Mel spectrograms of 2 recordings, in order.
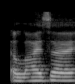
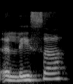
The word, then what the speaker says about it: Elisa: So Eliza, if those amendments are made, please vote indicating with that. I'm sorry. Then, my name is pronounced Elisa. I know that there's another Eliza somewhere.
